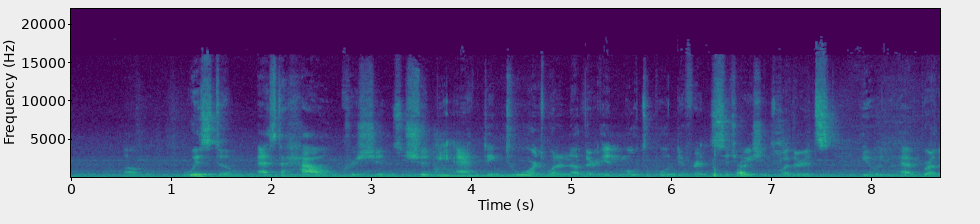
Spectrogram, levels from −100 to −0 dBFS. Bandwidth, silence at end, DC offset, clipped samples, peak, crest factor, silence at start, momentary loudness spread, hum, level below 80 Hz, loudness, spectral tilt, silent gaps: 17 kHz; 0 s; under 0.1%; under 0.1%; -20 dBFS; 22 dB; 0 s; 11 LU; none; -56 dBFS; -41 LUFS; -3.5 dB/octave; none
